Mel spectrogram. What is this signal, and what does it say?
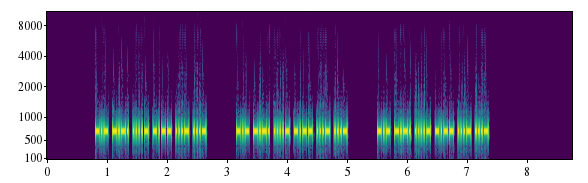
Morse code, heard as a keyed tone, about 50 wpm, 700 Hz. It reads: KC4YVV KC4YVV KC4YVV
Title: USA Call Signs - 6 Characters - Repeated 3x - 50wpm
